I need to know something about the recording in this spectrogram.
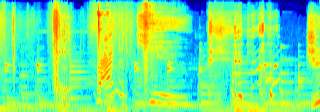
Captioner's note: snorts; giggles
